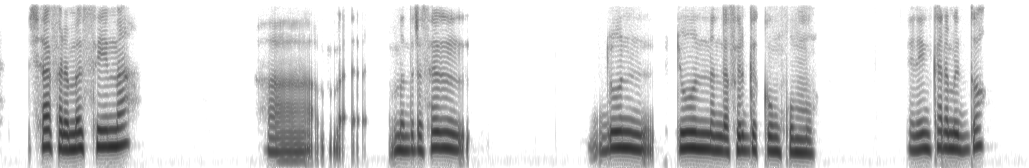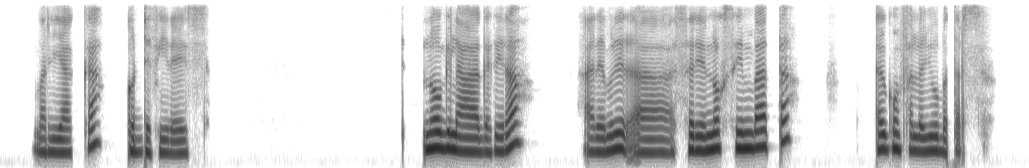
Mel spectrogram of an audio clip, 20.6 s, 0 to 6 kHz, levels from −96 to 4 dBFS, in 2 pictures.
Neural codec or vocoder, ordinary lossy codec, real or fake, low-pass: none; none; real; 5.4 kHz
